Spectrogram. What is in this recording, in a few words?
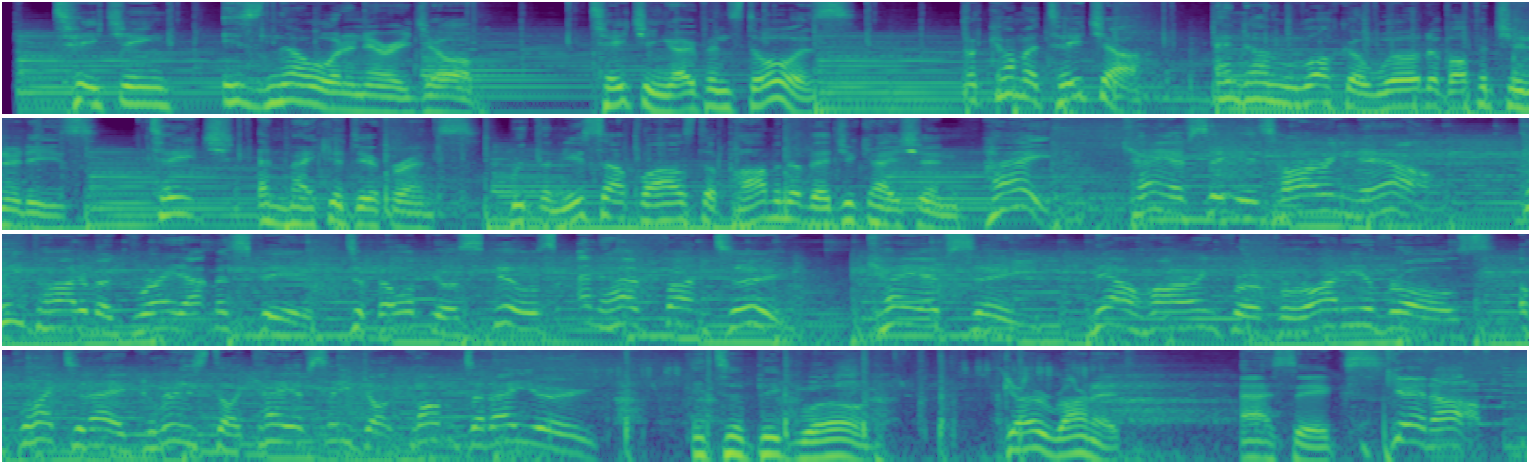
Male Talent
